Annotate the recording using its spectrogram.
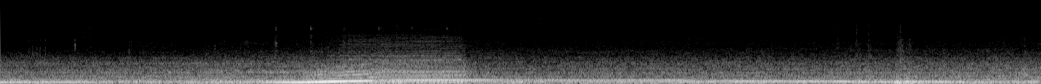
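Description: Supercharged 6.2-litre Hemi V8 of a Dodge Hellcat fitted with headers, heard from inside the cabin. It cruises at steady revs, then about three seconds in the engine note climbs sharply as the driver gets on the throttle, holds higher for a few seconds, and drops back in two steps near the end.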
